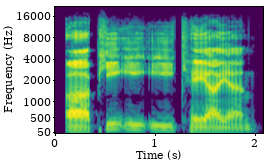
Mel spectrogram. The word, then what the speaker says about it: Pekin: it spelled like pecan? Peekin.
